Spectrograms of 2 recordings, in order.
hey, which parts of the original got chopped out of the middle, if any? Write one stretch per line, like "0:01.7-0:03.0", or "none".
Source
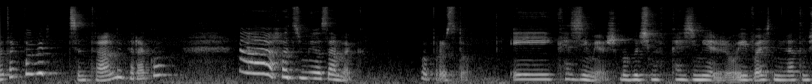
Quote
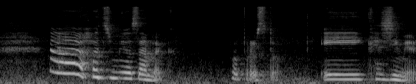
none

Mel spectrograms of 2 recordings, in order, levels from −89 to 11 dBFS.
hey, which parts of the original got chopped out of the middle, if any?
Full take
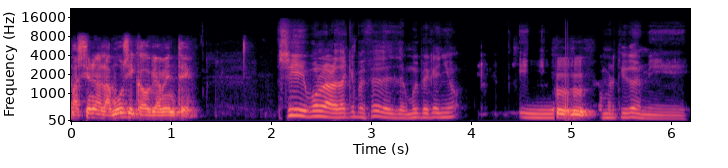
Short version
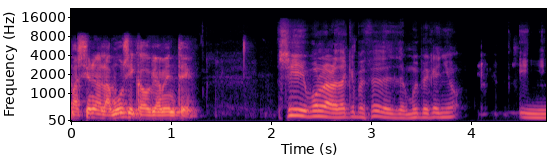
none

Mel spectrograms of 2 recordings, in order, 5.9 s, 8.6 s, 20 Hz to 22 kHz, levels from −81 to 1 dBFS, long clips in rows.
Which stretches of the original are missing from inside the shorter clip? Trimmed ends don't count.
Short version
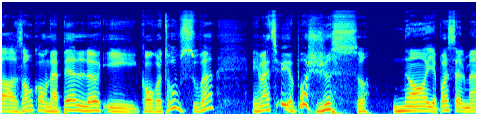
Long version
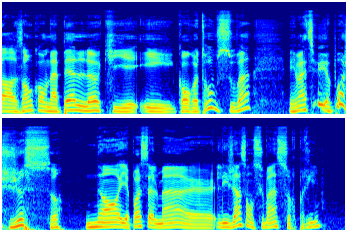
0:01.3-0:01.7

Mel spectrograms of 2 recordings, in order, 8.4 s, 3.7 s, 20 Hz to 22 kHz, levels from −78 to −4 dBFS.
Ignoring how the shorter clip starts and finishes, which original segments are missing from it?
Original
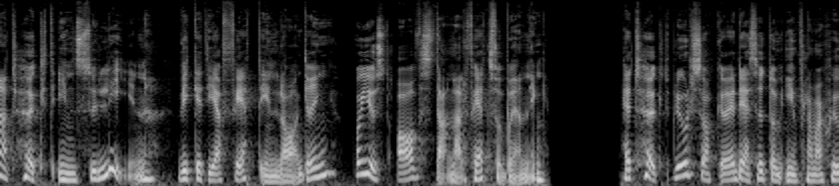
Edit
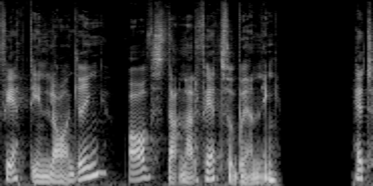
0:03.5-0:03.9

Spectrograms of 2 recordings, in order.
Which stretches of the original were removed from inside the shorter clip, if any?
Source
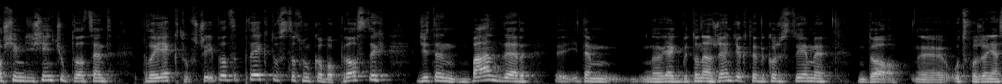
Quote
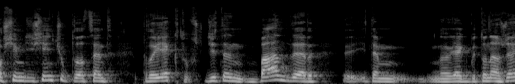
0:02.0-0:04.1

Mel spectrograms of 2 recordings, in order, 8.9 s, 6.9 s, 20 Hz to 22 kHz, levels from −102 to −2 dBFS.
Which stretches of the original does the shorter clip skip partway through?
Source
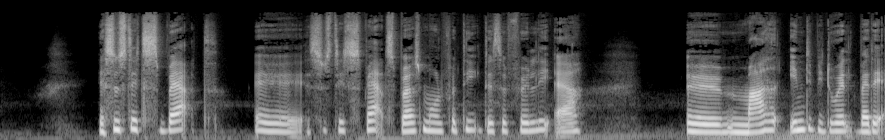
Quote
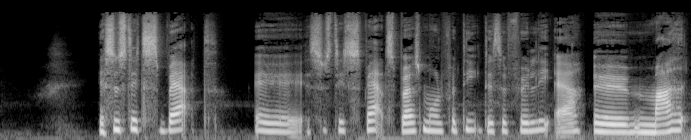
0:05.8-0:06.8

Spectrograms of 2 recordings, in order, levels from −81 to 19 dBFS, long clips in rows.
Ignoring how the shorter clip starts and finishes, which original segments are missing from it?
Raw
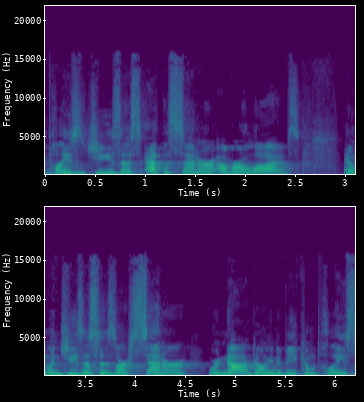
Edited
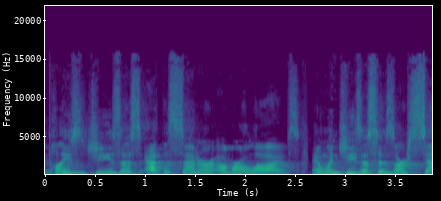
0:02.6-0:02.9

